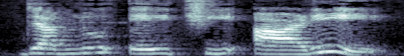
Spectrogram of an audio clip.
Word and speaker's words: where: vacancy vacancy the communism w-h-e-r-e just silent later age where where like which The Silent Age which can you pronounce this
